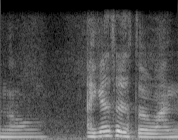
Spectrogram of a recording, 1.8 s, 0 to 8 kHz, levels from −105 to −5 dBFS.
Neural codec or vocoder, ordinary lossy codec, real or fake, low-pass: none; none; real; 7.2 kHz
